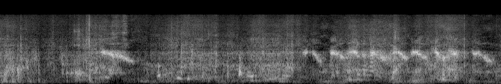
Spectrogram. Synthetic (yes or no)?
yes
